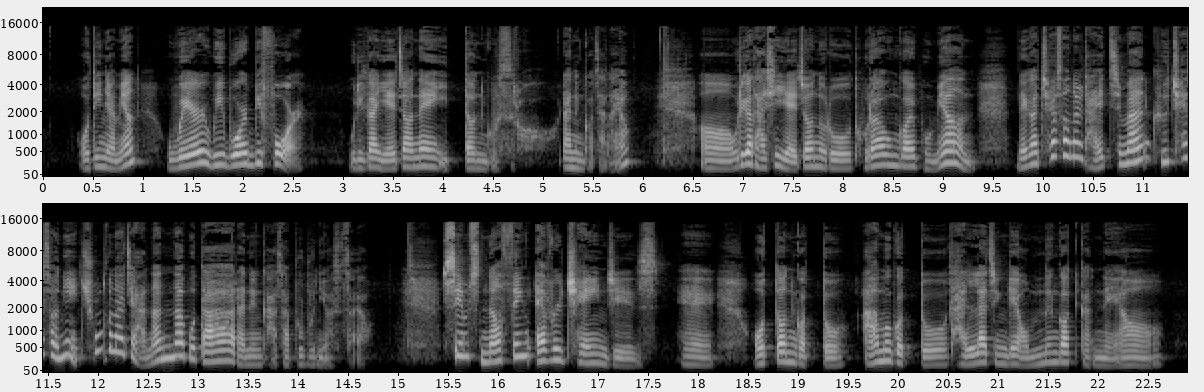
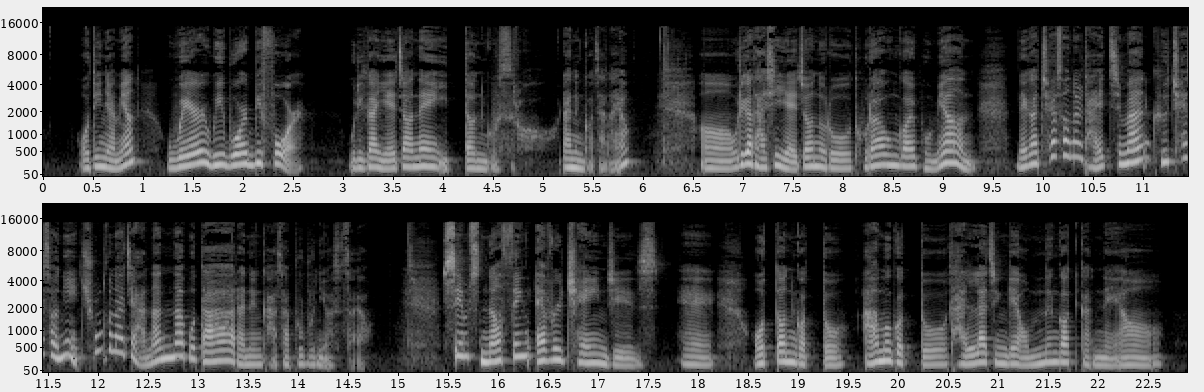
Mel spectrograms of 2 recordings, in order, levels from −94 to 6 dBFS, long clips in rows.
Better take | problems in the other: second | thin; somewhat; fading below 350 Hz

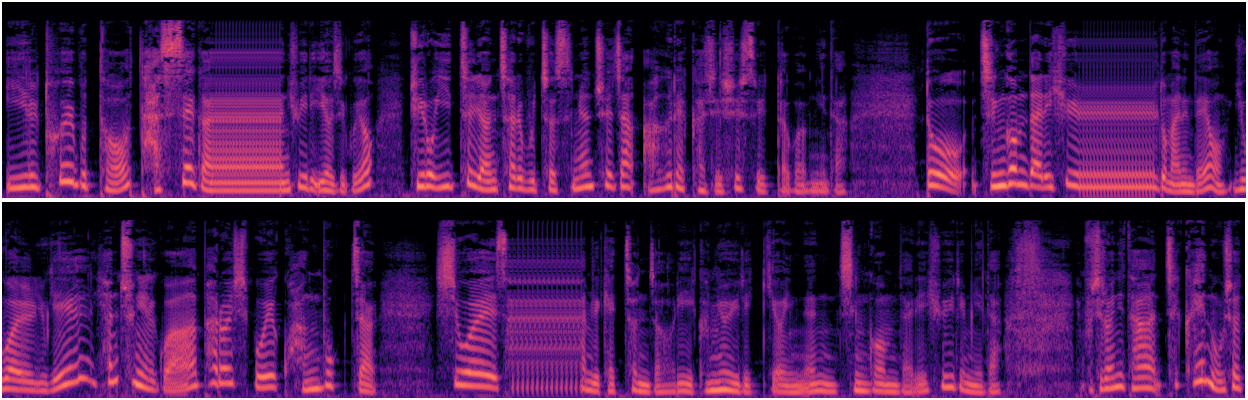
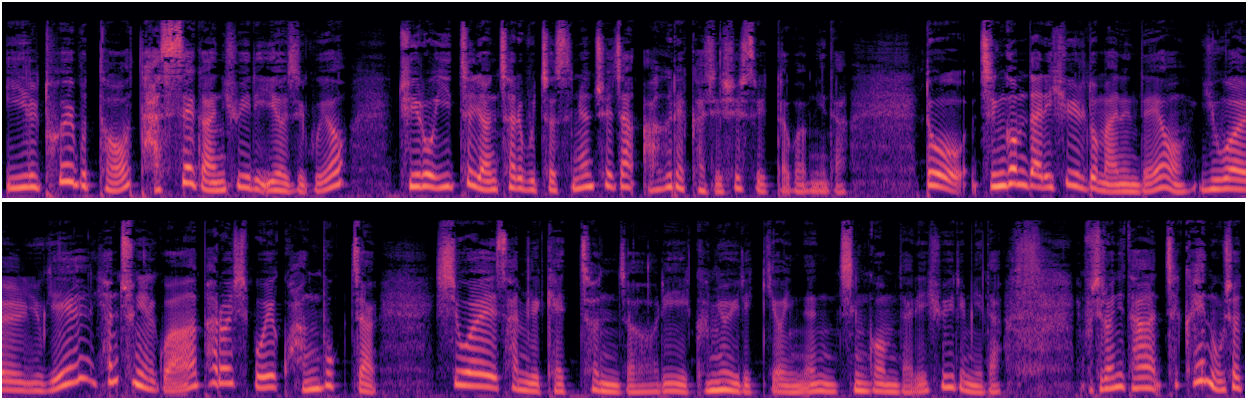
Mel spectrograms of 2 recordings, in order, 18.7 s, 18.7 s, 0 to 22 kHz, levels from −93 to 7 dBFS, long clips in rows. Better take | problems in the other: second | audio freezing; at 1.5 s for 0.5 s, at 8 s for 0.5 s and at 13 s for 0.5 s

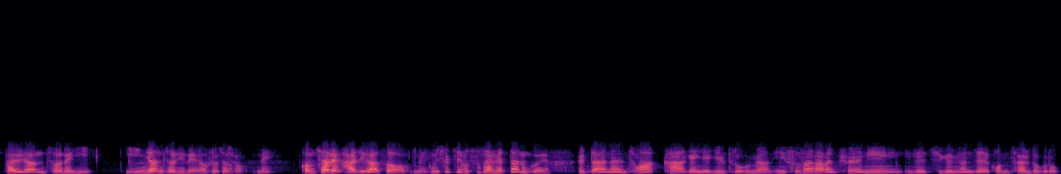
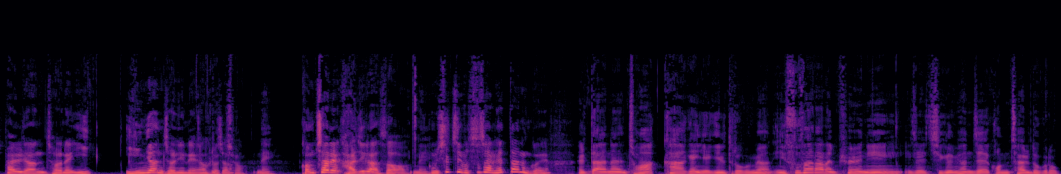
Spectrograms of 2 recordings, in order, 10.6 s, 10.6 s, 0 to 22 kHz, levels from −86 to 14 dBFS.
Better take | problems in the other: second | phone-call audio

